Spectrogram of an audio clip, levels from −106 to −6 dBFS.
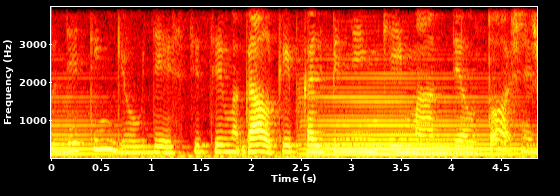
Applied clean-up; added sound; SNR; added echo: none; Bowed string instrument; 3 dB; none.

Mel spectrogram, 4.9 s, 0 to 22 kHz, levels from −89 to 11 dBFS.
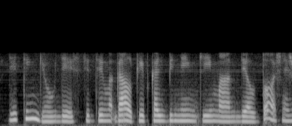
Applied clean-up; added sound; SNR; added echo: neural separator model SepFormer WHAM!.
